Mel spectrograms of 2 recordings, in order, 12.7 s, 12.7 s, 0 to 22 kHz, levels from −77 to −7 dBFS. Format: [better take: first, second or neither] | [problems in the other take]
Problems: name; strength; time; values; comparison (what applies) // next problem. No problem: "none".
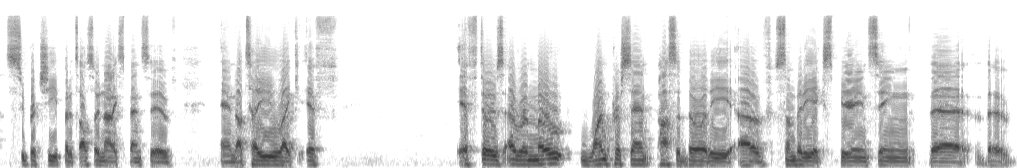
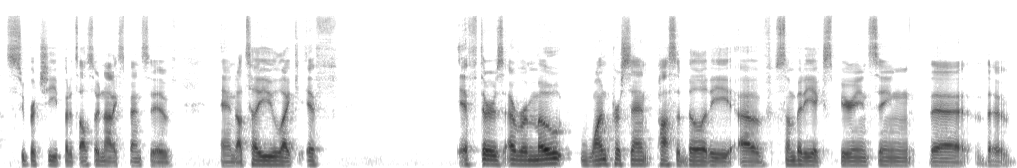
second | distortion; heavy; 6 dB below the speech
